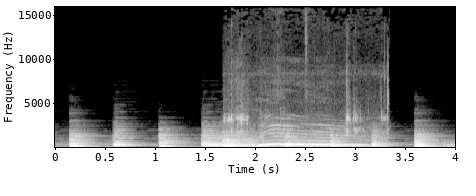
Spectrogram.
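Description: Background music of repeated keyboard chords struck about twice a second. Midway comes a long held tone that swoops up and then sinks slowly for about a second and a half before the chords return.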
